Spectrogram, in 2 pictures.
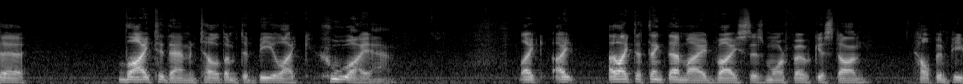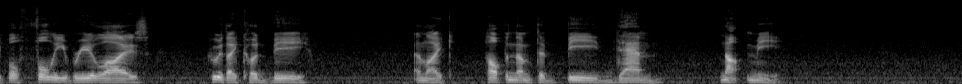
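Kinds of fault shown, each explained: No technical fault can be heard anywhere in the audio. There is nothing here to list or explain.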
